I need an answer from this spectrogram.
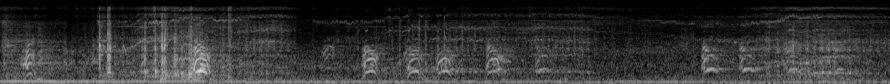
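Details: Kerry Blue Terriers, five dogs kept active at home by chasing an E Revo remote-control car, let out a run of clipped, evenly spaced barks after a loud clattering burst, with a faint engine hum underneath.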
